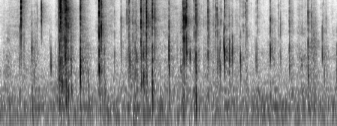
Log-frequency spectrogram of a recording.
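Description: Metallic foil snack wrapper crinkling in a quick, irregular run of sharp crackles as a wrapped lemon pie is handled and torn open.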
